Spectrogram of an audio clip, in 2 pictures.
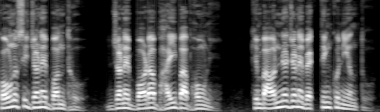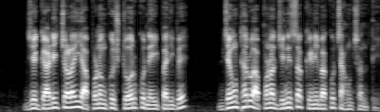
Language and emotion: Odia, neutral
